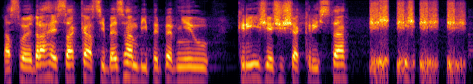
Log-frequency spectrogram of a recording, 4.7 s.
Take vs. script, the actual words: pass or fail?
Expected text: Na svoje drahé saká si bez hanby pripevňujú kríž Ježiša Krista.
pass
